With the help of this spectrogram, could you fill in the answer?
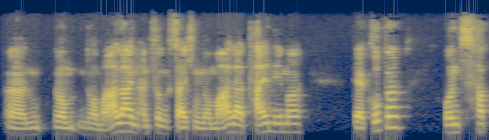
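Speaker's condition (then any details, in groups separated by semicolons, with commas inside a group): Stuttering; self-help in Flow-Gruppe München; repeated sounds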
